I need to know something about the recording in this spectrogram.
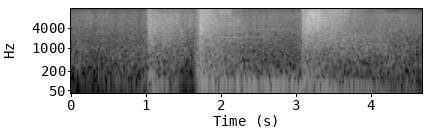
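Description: Heavy blows thud and crash against a creature.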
